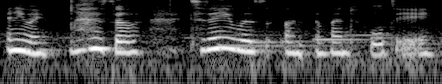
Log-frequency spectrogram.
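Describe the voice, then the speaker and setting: Allergies leave this young woman's voice congested and nasal as she chats casually in her travel vlog from a hotel room. Her pitch sits high, her pace is normal, and her tone is mellow. She rambles, giggles, and fills the gaps with lots of fillers over slight background noise.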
